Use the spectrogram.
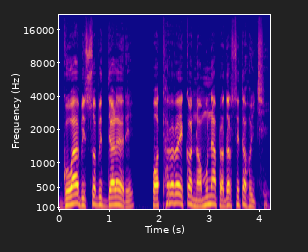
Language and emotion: Odia, neutral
